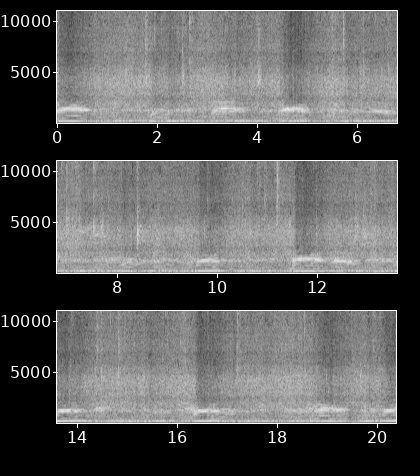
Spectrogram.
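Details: Frogs that sound like a cow keep calling in a backyard during rain in the province: a dense, steady low moaning hum overlaid with repeated throbbing, rasping bursts every one to two seconds.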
